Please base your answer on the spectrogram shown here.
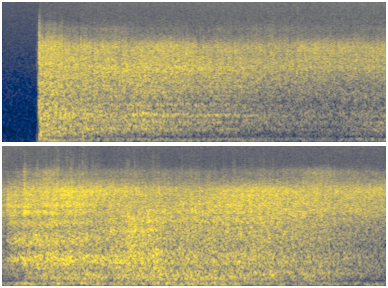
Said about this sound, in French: La porte de la maison s'ouvre et laisse entrer le bruit de la mer.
